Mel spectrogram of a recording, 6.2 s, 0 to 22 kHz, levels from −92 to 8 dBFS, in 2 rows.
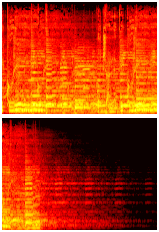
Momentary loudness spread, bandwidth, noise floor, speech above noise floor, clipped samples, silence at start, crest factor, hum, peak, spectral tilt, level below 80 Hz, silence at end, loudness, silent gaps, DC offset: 6 LU; over 20 kHz; -72 dBFS; 57 dB; under 0.1%; 0 s; 18 dB; none; -2 dBFS; -5 dB/octave; -42 dBFS; 1.9 s; -17 LUFS; none; under 0.1%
